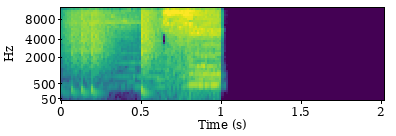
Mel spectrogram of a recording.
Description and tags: a very short excerpt from a piece of music I started to make but abandoned. the clip is percussion and female vocal with effects. I used both Abelton live 9 and Reaper for the original piece.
